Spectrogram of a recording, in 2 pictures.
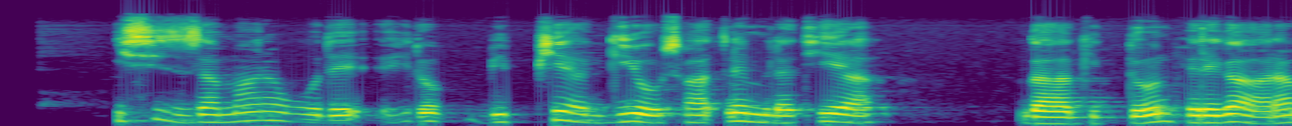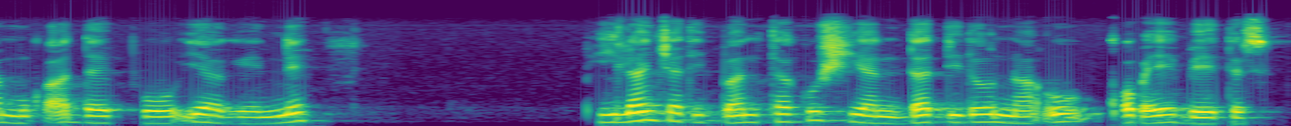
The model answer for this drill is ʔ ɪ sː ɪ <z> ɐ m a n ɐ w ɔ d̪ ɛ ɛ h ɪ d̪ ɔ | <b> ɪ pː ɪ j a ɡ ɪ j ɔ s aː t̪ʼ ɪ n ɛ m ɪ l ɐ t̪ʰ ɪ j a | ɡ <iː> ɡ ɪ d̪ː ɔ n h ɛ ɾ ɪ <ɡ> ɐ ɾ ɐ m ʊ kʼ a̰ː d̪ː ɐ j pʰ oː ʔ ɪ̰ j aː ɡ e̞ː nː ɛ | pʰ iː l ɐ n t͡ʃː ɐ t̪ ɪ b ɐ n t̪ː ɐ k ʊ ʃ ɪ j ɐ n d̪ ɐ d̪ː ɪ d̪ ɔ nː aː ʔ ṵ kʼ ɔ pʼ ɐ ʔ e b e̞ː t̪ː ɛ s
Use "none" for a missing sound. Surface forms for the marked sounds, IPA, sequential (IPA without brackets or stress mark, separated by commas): z, b, aː, ɡ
